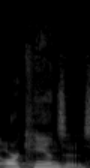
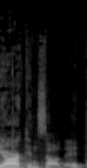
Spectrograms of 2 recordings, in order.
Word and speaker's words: Arkansas: So, in Arkansas, you're not allowed to pronounce Arkansas incorrectly. You can't pronounce it Arkansas. You guys know how you spell Arkansas, right? Arkansas, okay? It's got to be Arkansas.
